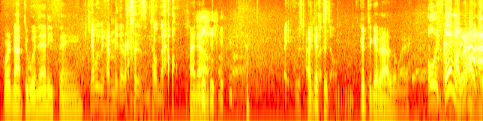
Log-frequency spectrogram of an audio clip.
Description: Two men speak while waves of water splash softly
